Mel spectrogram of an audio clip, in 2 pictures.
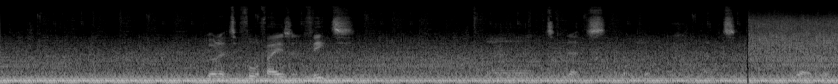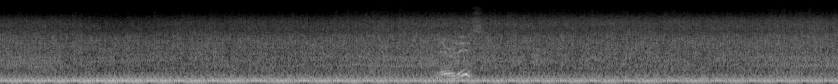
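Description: A light propeller plane's engine drones steadily.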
